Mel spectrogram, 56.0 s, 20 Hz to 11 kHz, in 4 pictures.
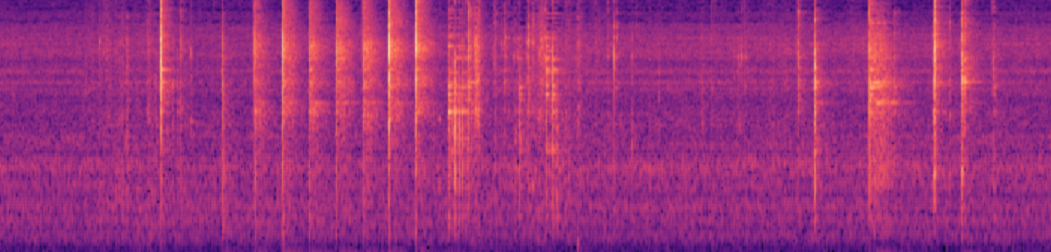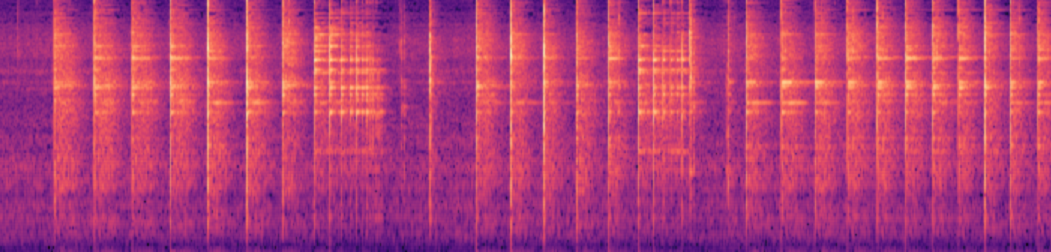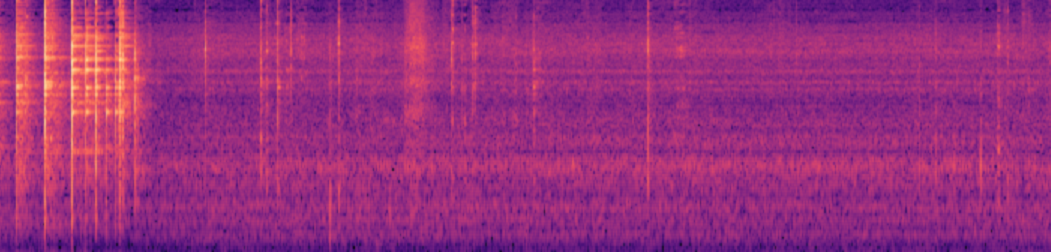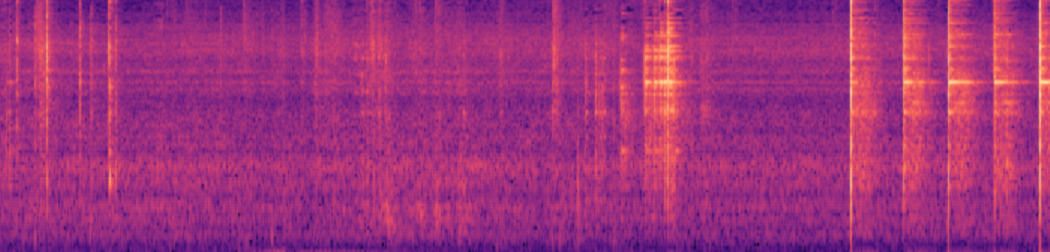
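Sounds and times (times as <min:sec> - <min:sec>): hammer ringing on anvil: 0:11.6 - 0:12.1, 0:14.8 - 0:19.0, 0:20.4 - 0:23.0, 0:24.0 - 0:29.5, 0:53.4 - 0:56.0.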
